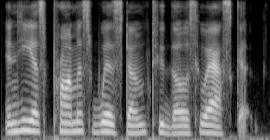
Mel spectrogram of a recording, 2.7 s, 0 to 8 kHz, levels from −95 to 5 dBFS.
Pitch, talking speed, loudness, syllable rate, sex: 175 Hz, 220 wpm, -16 LUFS, 5.7 syllables/s, female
